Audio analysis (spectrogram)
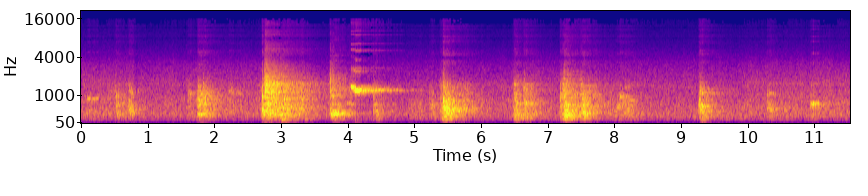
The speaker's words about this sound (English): And to our utter astonishment, we recorded the sound of it opening a door, but a door which doesn't exist.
